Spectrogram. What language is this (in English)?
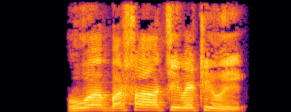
Sindhi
